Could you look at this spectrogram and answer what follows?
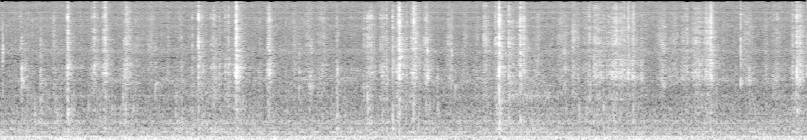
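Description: Utility knife paring thin shavings off the rim of an ash spoon bowl: short, irregular scraping cuts, a few at a time.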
